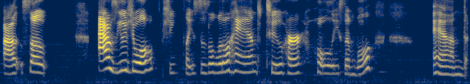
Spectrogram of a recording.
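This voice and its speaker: Woman player, high voice, slow unhurried talk, playful. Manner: playful, drawn-out, describes her spell calmly. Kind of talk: playing a tabletop game, casual chat.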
